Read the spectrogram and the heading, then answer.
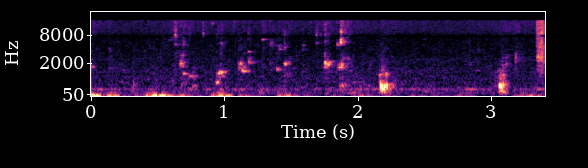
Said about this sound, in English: Oh, I needed a sip of water there. My mouth is getting dry.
